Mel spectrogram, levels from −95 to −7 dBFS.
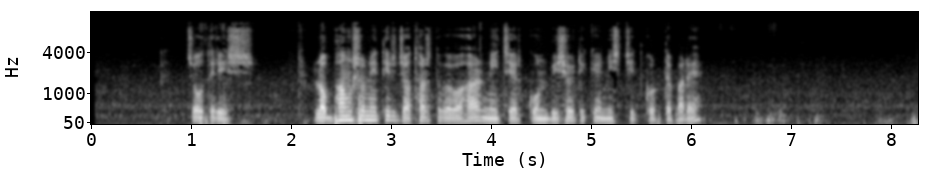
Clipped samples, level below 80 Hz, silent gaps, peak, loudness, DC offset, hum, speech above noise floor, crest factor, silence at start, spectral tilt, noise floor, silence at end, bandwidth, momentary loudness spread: under 0.1%; -48 dBFS; none; 0 dBFS; -24 LUFS; under 0.1%; none; 40 dB; 24 dB; 0.95 s; -6.5 dB/octave; -63 dBFS; 0 s; 10 kHz; 14 LU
